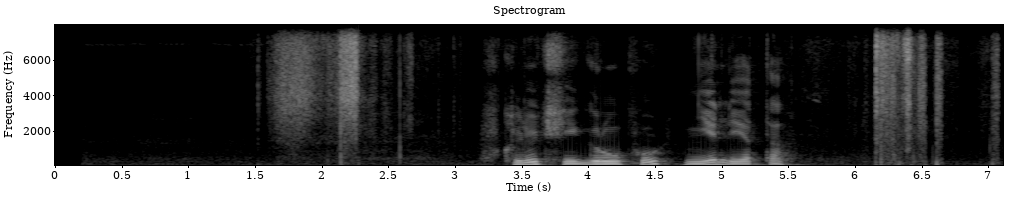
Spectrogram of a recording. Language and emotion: Russian, neutral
